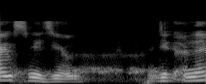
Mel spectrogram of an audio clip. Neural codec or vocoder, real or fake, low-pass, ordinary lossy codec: codec, 16 kHz, 1 kbps, FreqCodec, larger model; fake; none; none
